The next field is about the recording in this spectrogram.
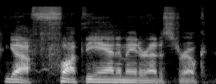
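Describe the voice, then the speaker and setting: A man's voice: fairly low pitch, normal speed, a bit bright, no echo. A man co-hosting casual, joking commentary on stories he reads aloud, in an irreverent, sweary way. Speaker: co-host.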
